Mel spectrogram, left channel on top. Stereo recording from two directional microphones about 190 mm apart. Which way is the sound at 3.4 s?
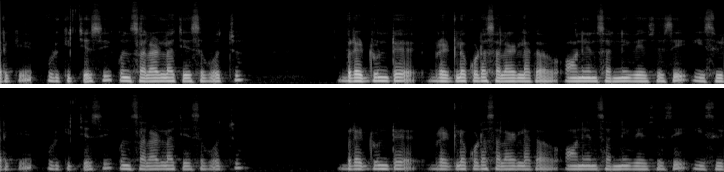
30° left (ahead or behind).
